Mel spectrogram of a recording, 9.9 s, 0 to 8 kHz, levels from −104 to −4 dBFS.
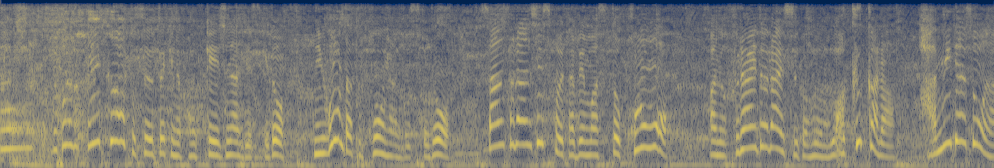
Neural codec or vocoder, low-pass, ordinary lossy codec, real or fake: codec, 16 kHz, 16 kbps, FunCodec, trained on Chinese and English, 50 frames a second; 7.2 kHz; none; fake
